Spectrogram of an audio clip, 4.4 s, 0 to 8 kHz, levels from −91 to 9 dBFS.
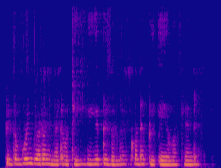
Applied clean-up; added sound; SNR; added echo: neural mask model DeepFilterNet 3.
